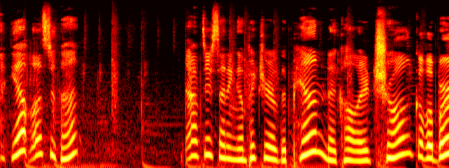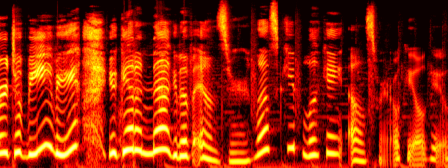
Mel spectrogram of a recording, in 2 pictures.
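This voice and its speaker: A woman streaming a game live, reacting playfully and expressively and reading dialogue aloud. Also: high voice. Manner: playful, expressive, cutesy exclamations.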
